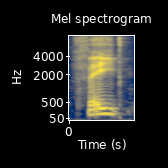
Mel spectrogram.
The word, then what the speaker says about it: Feid: Das ist der kolumbianische Rapper und Sänger Feid, geschrieben F-I-F-E-I-D. Ich hoffe, ich habe es richtig ausgesprochen, aber ich glaube, der wird Feid ausgesprochen, der wirklich dieses Jahr und schon letztes Jahr Hit einen Hit nach dem anderen herausgeballert hat.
